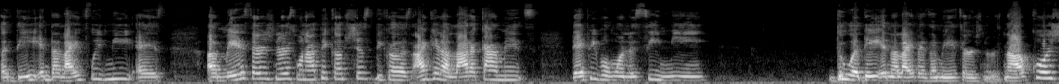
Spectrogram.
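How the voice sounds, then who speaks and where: A woman in her thirties, a nurse, chatting casually to her viewers in a vlog, talking fast with a heavy tongue and sometimes tripping over words. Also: mid-range voice. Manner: frank, slangy, addresses viewers as y'all. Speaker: nurse and content creator.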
